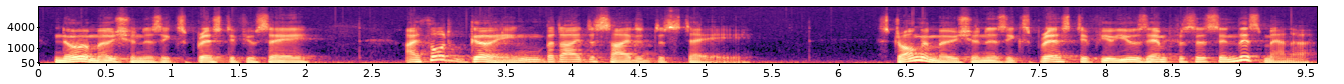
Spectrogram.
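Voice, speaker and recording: A man giving a scripted speech-training lesson, precise and measured, acting out example phrases. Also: fairly low pitch. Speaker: elocution teacher.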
